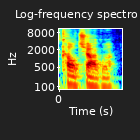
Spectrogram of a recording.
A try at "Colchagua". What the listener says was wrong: No, they don't pronounce the G. It's like a hua. So, Kohawa?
